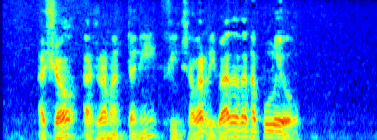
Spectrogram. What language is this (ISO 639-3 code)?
cat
